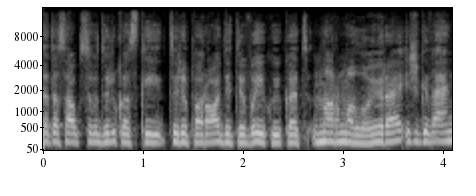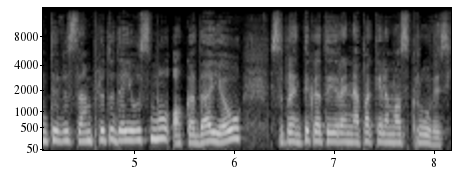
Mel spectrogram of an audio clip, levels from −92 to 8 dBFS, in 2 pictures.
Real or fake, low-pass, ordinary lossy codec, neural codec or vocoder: fake; 14.4 kHz; AAC, 64 kbps; vocoder, 44.1 kHz, 128 mel bands, Pupu-Vocoder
